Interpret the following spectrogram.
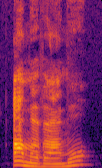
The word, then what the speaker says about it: amavamo: Avete sentito la differenza di posizione nell'accento tra il noi e il loro? Rivediamola insieme. Noi amavamo, avevamo, ci divertivamo e loro amavano, avevano e si divertivano.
